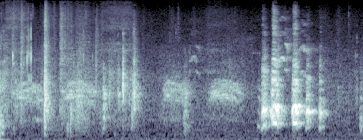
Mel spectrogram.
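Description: Several hens cluck and chatter nearby in a low-cost chicken cage in short bursts, with louder, busier clucking near the end.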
